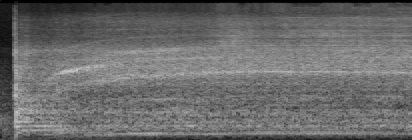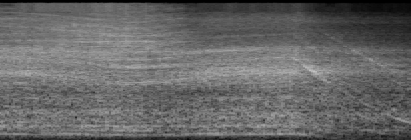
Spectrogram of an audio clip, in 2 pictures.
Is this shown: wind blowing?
no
